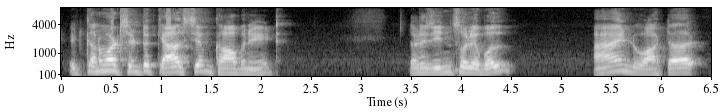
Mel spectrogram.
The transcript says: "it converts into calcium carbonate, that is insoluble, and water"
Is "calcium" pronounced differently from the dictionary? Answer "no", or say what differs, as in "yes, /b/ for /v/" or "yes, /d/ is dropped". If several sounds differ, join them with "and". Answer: no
